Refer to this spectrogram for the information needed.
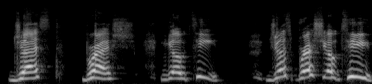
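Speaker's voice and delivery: put-on sassy woman's yell. Retelling how a woman got in the speaker's face, imitating a sassy woman yelling. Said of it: "a sassy woman yelling at you".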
